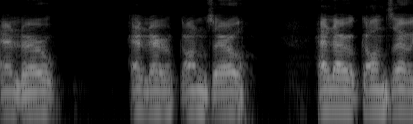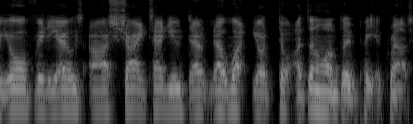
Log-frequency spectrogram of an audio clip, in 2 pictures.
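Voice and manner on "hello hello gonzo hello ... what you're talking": flat, slow, mechanical robot voice. Speaker agrees to do the hello in the robot voice: robot voice. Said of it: "Why not do the hello in the robot voice?".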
